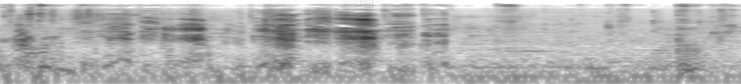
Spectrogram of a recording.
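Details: Pangpang the pug, a pet dog, snorting in a small indoor room: a series of rough, breathy bursts over the first three seconds, then quieter with one more short snort near the end.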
